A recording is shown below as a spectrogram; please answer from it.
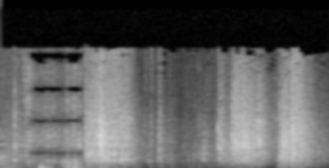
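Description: A cardboard box being opened by hand: a short click, then two stretches of scraping, rustling cardboard as the flaps are pulled apart.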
